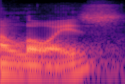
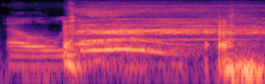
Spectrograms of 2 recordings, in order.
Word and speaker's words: Eloise: And um so you're the owner of Ali and Aloy. Eloise. Like Eloise at the Plaza. Remember that book? I forgot to write the Eloise fanatically.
